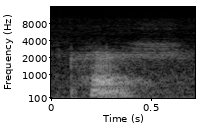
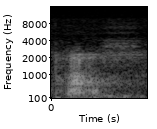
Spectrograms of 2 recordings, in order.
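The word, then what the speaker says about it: Pêche: it in the color pesh like mesh yeah PES sorry I'm trying to remember what you guys told me cuz I asked if you would phonetically spell it out and you guys did that you are you all are fabulous so if I'm saying it correct it's pesh but it looks like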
